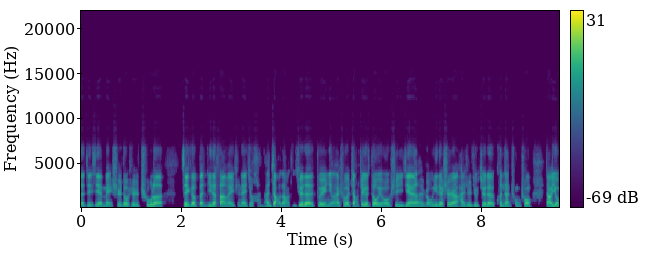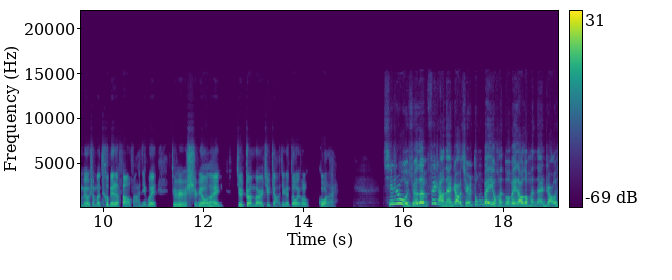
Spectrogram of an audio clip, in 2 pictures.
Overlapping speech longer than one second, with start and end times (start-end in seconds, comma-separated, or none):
none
